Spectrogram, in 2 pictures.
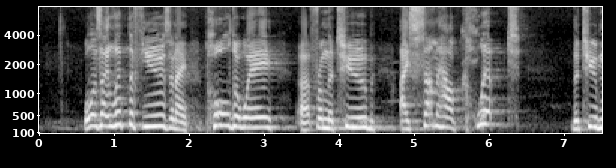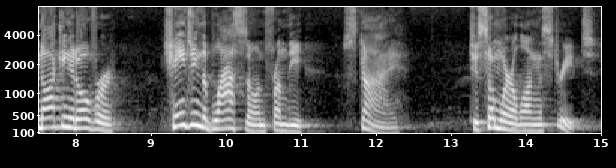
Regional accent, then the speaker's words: United States; And growing up in America, that's where I grew up, I loved the 4th of July.

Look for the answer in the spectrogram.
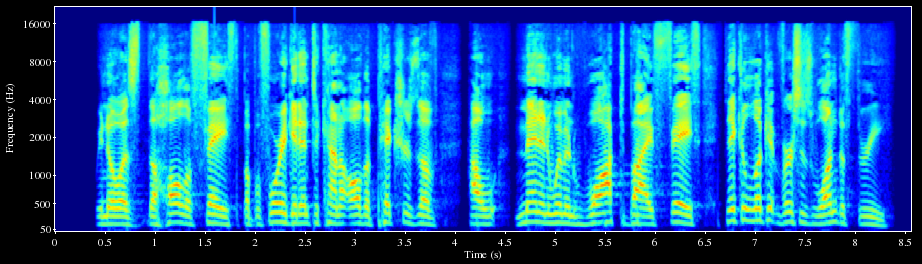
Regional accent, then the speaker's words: Saskatchewan, Canada; we grew up in Saskatchewan, so we saw them on our acreage too.

